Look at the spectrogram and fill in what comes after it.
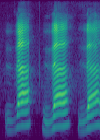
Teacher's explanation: Huruf zal itu makhrajnya ialah pertemuan antara ujung lidah dengan ujung gigi seri bagian atas.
